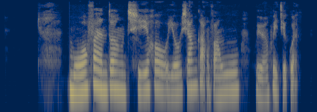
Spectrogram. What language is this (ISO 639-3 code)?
zho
